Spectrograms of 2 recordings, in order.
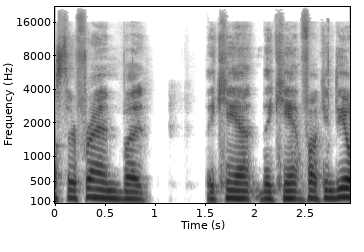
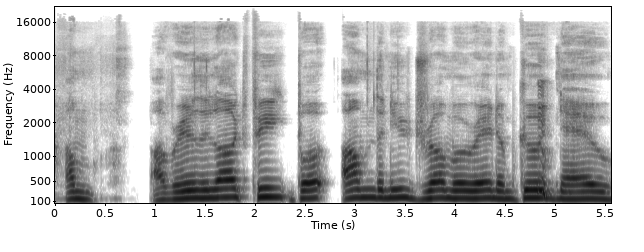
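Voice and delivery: louder put-on caveman-like voice; 5 dB louder than usual. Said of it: "your version of [name] like Cro-Magnon".

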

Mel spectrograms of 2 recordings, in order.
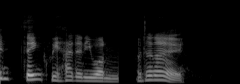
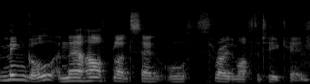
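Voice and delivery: ordinary talk, nothing marked

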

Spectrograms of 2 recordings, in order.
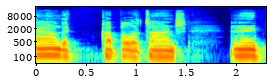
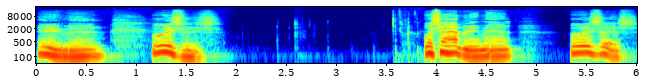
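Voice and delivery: put-on, just-woken voice. Retelling a phone call that woke Jimmy from a nap, imitating Jimmy just woken. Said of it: "apparently he'd been taking a nap".

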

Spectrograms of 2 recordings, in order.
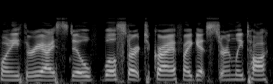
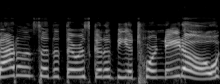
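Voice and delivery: put-on high, crying child voice. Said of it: "And she starts crying".

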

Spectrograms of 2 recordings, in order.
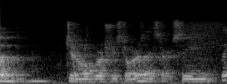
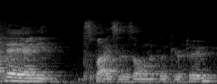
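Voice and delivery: ordinary talk, nothing marked

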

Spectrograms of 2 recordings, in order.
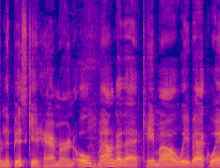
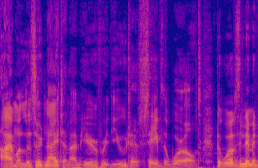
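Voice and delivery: put-on deep, low talking-lizard voice; 4 semitones lower, 7 dB quieter than usual. Imagining an iguana that starts talking to you, deep voice. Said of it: "talking to you with a deep ass voice like".

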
